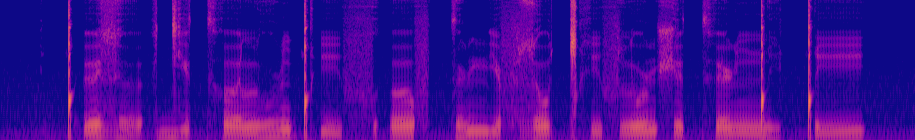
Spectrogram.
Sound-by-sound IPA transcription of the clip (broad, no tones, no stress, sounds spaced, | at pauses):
ǃʼ ɘ z ə̤ | dʲ ə t̪ʰ ɤ l ṳ ɳ ǃʼ i f | ɤ f t̪ ə̤ ɳ nʲ ɑ f z o ǀʰ i f l u ɳ ʃ ɘ t̪ʰ ɘ ɳ ŋ͡ǃ i̤ ǃ i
